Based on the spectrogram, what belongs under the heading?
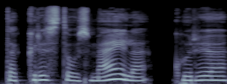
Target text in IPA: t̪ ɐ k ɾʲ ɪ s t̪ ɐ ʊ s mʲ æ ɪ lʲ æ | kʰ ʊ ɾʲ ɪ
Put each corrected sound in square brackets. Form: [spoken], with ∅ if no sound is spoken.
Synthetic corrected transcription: t̪ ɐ k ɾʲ ɪ s t̪ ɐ ʊ s mʲ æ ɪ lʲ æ | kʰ ʊ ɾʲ ɪ

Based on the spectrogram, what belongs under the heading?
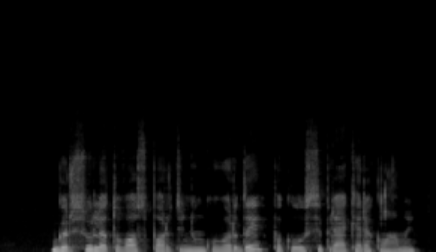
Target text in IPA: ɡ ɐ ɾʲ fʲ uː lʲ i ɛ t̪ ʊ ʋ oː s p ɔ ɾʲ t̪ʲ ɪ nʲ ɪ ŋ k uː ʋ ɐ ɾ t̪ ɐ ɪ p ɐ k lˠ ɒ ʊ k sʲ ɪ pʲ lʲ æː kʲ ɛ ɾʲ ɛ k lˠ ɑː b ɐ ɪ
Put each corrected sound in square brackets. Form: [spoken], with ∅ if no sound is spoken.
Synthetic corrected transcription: ɡ ɐ ɾʲ [sʲ] uː lʲ i ɛ t̪ ʊ ʋ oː s p ɔ ɾʲ t̪ʲ ɪ nʲ ɪ ŋ k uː ʋ ɐ ɾ [d̪] ɐ ɪ p ɐ k lˠ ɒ ʊ [∅] sʲ ɪ pʲ [ɾʲ] æː kʲ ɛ ɾʲ ɛ k lˠ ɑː [m] ɐ ɪ

